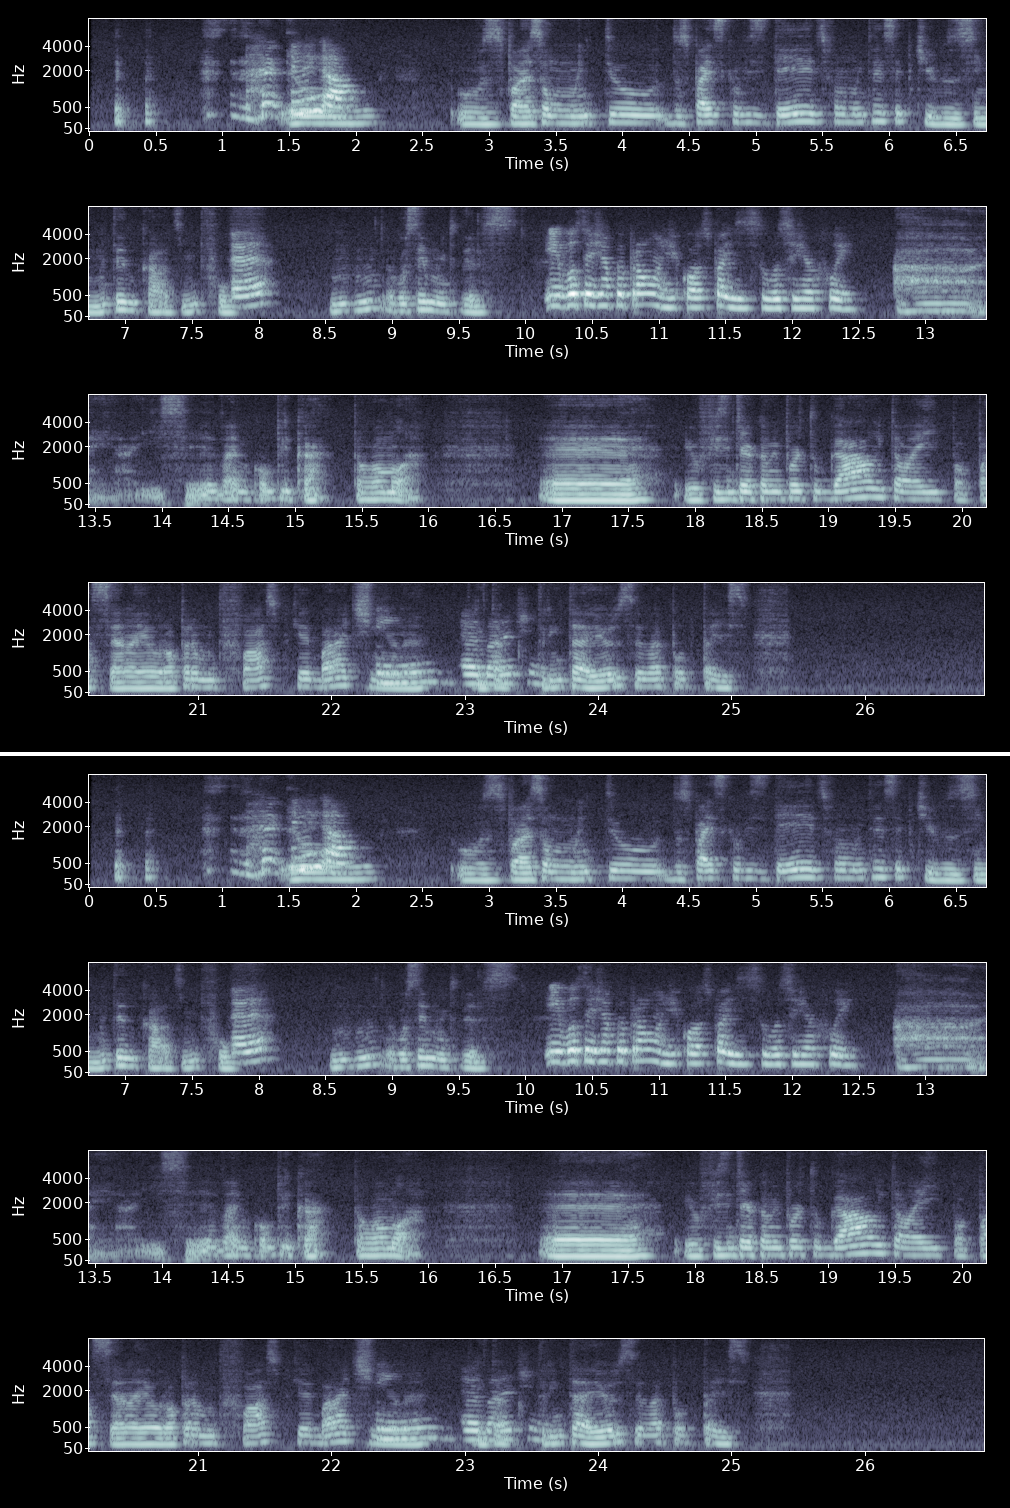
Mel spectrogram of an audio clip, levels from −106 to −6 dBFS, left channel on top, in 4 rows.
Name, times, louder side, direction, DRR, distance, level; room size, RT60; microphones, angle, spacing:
voice 1, 0.2-0.5 0.8-2.1 2.8-7.8 8.5-9.9 12.7-15.9 16.2-16.4 16.8-22.7 23.0-25.4, left 1 dB, 35° left, 1.4 m, -29 dB
voice 2, 1.2-2.0 7.8-8.1 10.1-12.5 22.3-23.7, left 3 dB, 50° left, 1.0 m, -24 dB
4.1 x 2.9 x 2.9 m
head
